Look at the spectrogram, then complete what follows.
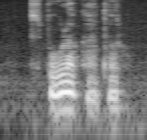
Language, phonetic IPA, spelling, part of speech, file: Polish, [ˌfspuwlɔˈkatɔr], współlokator, noun, LL-Q809 (pol)-współlokator.wav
